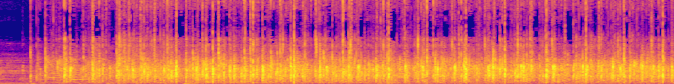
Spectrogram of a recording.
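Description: Audience applauding: dense, steady clapping from many hands, starting a moment in right after the guitar music stops.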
